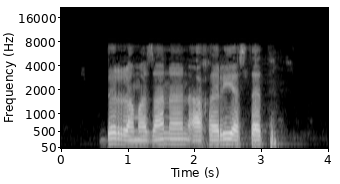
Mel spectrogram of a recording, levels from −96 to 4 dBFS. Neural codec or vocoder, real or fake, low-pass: none; real; 7.2 kHz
